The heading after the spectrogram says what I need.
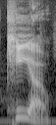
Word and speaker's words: Ceò: Here's where we're going to vape, taste, try the Keo, which I had been pronouncing wrong. Thank you, Pam. Keo.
